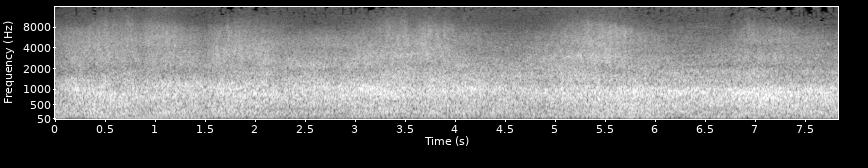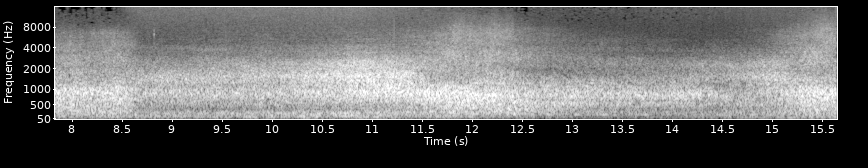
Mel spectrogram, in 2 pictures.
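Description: Busy main-road traffic close by: vehicles passing one after another, their tyre and engine noise swelling and fading every couple of seconds, with a brief lull a little past halfway.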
